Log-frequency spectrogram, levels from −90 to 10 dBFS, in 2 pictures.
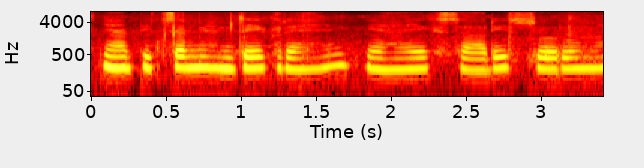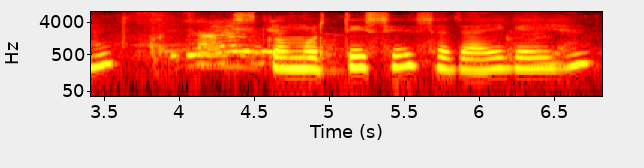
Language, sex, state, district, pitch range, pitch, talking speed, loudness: Hindi, female, Bihar, West Champaran, 210-245 Hz, 220 Hz, 160 wpm, -18 LUFS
